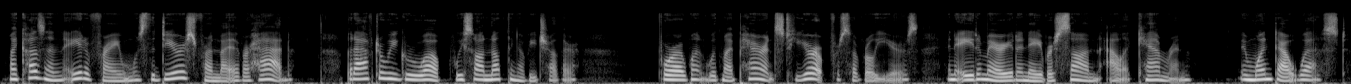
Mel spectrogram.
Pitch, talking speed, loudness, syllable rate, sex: 210 Hz, 200 wpm, -19 LUFS, 5.8 syllables/s, female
